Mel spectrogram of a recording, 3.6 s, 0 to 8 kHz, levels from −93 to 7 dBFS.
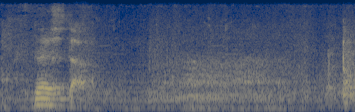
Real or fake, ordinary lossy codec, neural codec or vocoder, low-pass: fake; Opus, 32 kbps; codec, 16 kHz in and 24 kHz out, 2.2 kbps, FireRedTTS-2 codec; 7.2 kHz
